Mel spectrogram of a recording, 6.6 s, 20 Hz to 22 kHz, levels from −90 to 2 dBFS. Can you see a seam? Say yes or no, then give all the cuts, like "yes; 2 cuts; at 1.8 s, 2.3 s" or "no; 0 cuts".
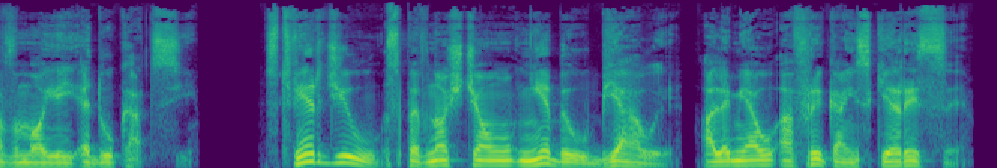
yes; 2 cuts; at 2.6 s, 4.6 s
